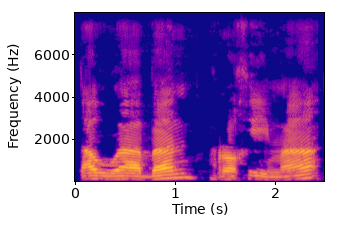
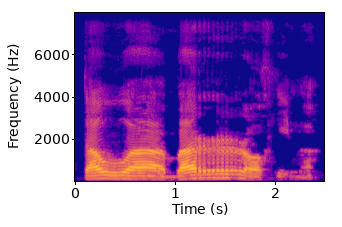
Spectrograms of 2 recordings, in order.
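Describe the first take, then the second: First: The n is pronounced before the next word. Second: The n merges into the following r. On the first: "awalnya begitu" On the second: "tanwinnya jadi masuk ke huruf ro"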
